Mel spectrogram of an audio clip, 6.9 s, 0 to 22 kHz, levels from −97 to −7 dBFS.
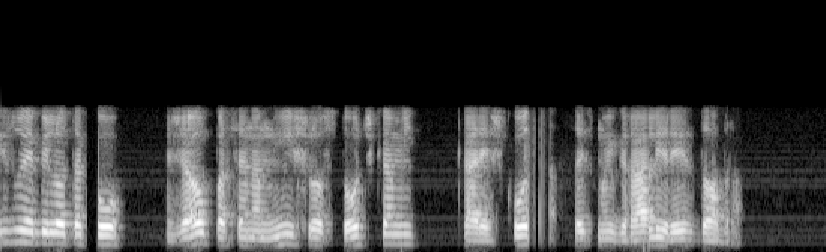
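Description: At 0.69 to 0.82 s an intermittent contact opens a loose connection for about 100 ms. The sound drops out between two crackles, with faint hiss on the open line.

At 3.34 to 3.36 s packet loss with pitch repetition sets in. About 20 ms is missing, which fits a single lost packet. The receiver bridges it by looping the last pitch period, giving a brief held, buzzy tone.

A second intermittent contact runs from 4.37 to 4.60 s. This time the line stays open for 182 ms, so the crackle-edged gap is longer and the background hiss is more exposed.

At 5.36 to 5.40 s pitch repetition again covers lost packets, this time 40 ms, consistent with two packets. The repeated cycle holds longer and fades before the sound returns. Underneath, the G.711 telephone path keeps the band within roughly 150 Hz to 3.6 kHz.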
